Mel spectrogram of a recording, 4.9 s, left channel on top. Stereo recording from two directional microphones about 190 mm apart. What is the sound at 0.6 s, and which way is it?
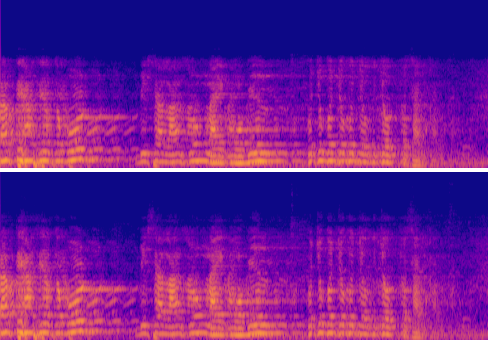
A man's voice, 20° left (ahead or behind).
